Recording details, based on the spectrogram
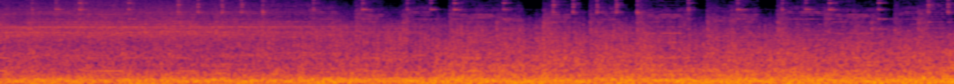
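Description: A fighter jet engine in a flight simulator gives a continuous, dense roar with a rumbling low end and a high whine, holding steady and loud throughout.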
